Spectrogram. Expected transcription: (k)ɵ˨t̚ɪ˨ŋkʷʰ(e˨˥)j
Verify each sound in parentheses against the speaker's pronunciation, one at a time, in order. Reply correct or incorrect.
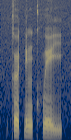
correct, incorrect: e˨˩

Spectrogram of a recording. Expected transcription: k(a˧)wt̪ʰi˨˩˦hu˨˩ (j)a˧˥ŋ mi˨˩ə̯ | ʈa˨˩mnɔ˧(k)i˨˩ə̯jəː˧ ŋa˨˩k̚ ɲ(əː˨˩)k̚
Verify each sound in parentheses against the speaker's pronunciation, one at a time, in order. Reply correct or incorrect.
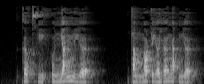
incorrect: ə˧, incorrect: ɲ, incorrect: ʈ, correct

